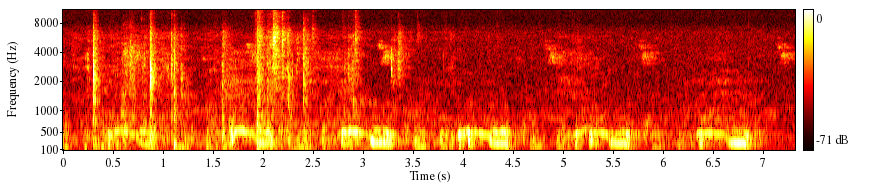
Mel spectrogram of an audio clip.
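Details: Homing pigeon squabs close to feeding on their own, indoors. Soft, low, wavering cooing and grumbling notes repeat roughly once a second, with faint clicks and rustling.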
